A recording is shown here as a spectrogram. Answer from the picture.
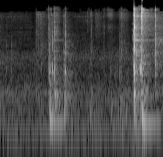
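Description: Ratchet wrench clicking as a bolt is tightened down, in two short groups of clicks: about half a second in and again near the end.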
